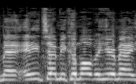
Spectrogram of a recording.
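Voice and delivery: high, fast, insistent neighbour voice; imitated gunman. Gunman offering boyfriend his yard, high fast imitation. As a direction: rattle it off high as the protective stranger.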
